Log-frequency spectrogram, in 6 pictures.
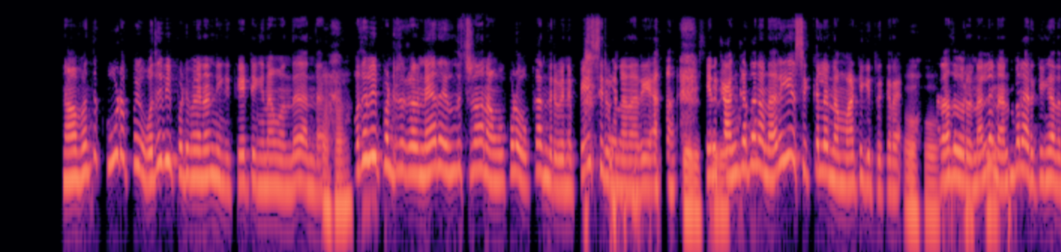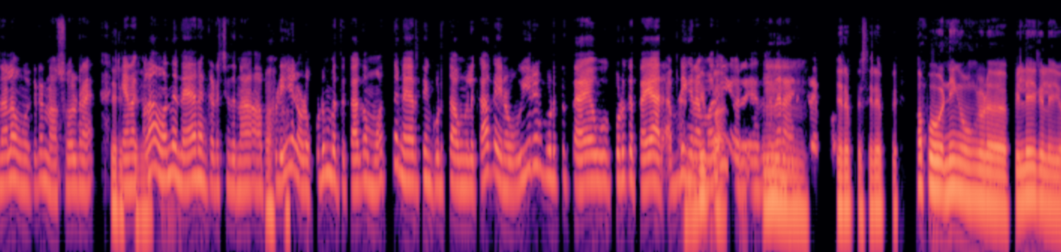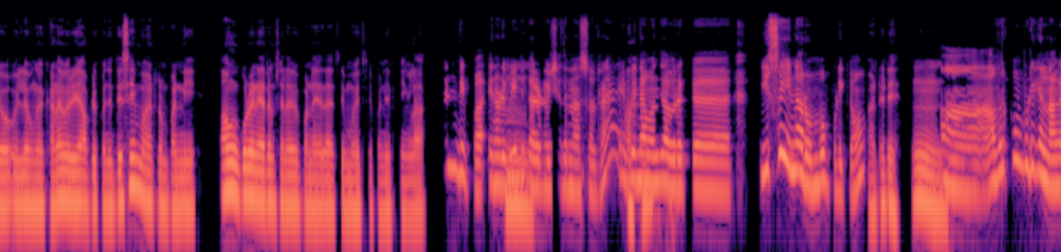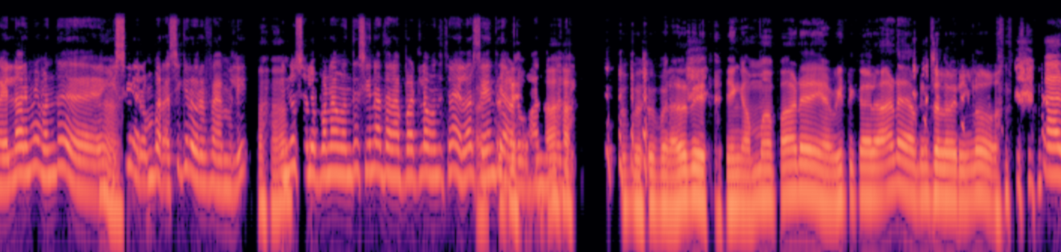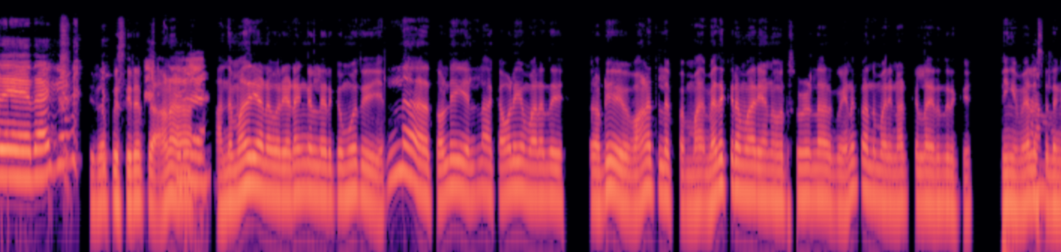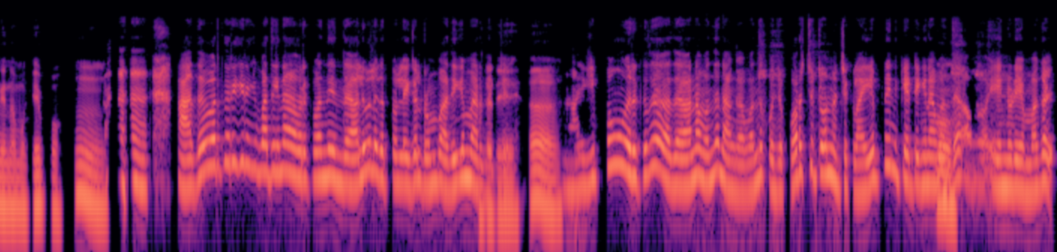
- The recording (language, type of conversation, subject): Tamil, podcast, ஒரு பெரிய பிரச்சினையை கலை வழியாக நீங்கள் எப்படி தீர்வாக மாற்றினீர்கள்?
- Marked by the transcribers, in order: laughing while speaking: "பேசிருவேனே நான் நெறையா"; laugh; inhale; drawn out: "ம்"; drawn out: "ம்"; laughing while speaking: "சூப்பர், சூப்பர். அதாவது எங்க அம்மா … சொல்லவரீங்களோ! சிறப்பு, சிறப்பு"; laugh; laugh; drawn out: "அதே தாங்க"; laugh; inhale; drawn out: "ம்"; laughing while speaking: "அத பொறுத்தவரைக்கும் நீங்க பார்த்தீங்கன்னா, அவருக்கு வந்து"; bird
